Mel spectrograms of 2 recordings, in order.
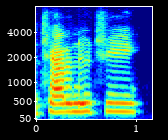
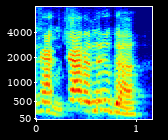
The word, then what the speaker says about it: Chattanooga: and and fix it um the chattan nuci okay I don't think I pronounced that right you didn't chatt Chattanooga Chattanooga okay yeah the Chattanooga area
